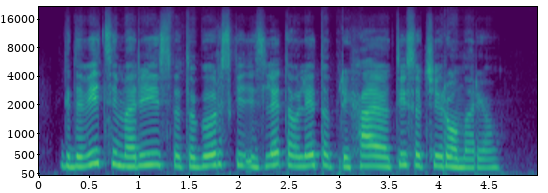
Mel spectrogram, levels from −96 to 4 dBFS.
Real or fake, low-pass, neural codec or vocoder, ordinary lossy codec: fake; none; codec, 44.1 kHz, 7.8 kbps, Pupu-Codec; none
